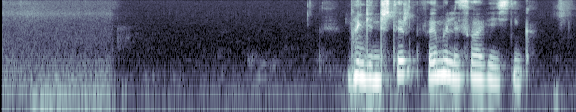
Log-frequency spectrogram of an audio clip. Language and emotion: Russian, neutral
